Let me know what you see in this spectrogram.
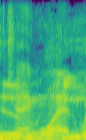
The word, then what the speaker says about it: Jiang Wen: Jiang Wen, which kind of rhymes with Donnie Yen. Yen and Wen.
